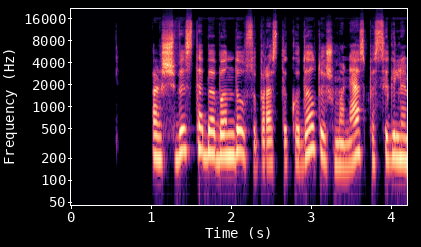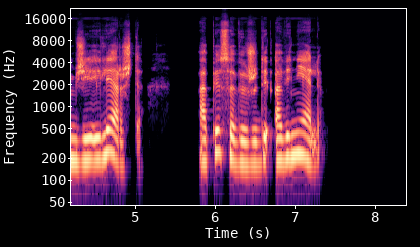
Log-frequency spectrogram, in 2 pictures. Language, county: Lithuanian, Vilnius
